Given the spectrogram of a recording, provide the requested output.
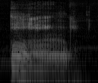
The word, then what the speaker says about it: Ng: In English, it is usually pronounced as Eng.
